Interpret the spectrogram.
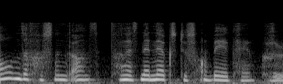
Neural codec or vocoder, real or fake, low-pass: codec, 16 kHz, 0.5 kbps, FunCodec, trained on LibriTTS, 25 frames a second; fake; 7.2 kHz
